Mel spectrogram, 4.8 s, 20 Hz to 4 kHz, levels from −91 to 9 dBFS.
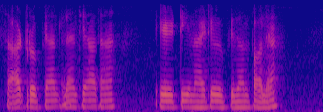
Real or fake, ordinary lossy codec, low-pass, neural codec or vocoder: real; AAC, 16 kbps; 3.6 kHz; none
